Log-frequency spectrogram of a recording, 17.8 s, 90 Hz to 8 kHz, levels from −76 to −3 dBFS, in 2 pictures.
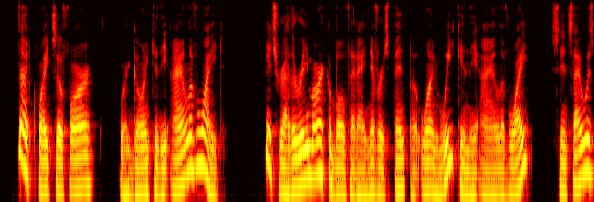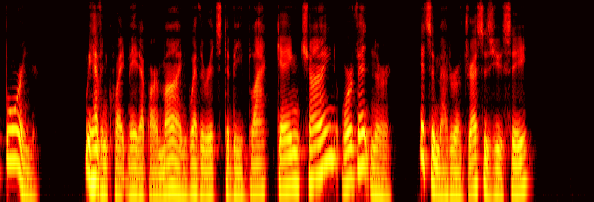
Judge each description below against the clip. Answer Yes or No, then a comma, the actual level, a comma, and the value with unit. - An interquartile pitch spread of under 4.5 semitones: No, average, 5.1 semitones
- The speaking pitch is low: Yes, low, 105 Hz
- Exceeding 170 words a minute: Yes, average, 180 wpm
